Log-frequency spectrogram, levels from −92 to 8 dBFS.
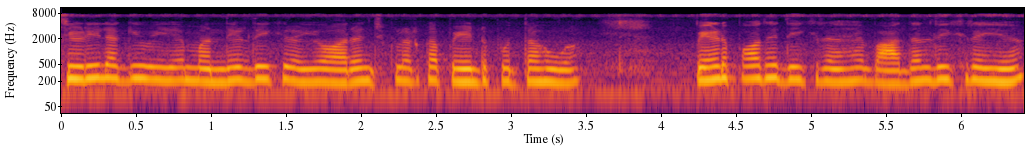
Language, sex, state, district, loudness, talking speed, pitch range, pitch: Hindi, female, Chhattisgarh, Rajnandgaon, -15 LUFS, 215 wpm, 195-220 Hz, 205 Hz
